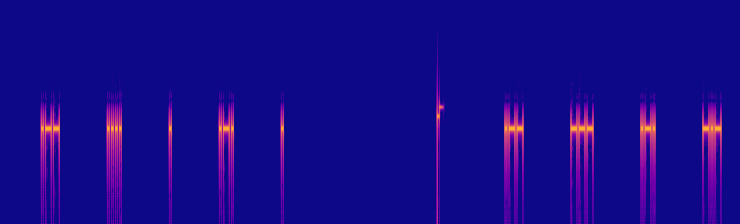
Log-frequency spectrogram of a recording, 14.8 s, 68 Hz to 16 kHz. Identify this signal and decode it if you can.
Morse code, heard as a keyed tone, about 30 wpm, spaced as for 8 wpm, 700 Hz. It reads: WHERE WORK
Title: 8x Character Spacing - Top 200 Words - 30wpm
